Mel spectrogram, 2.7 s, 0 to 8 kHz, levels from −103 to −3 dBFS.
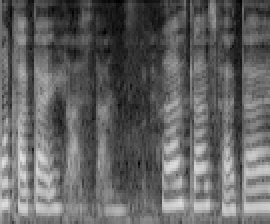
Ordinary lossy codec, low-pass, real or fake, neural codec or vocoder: none; none; fake; codec, 16 kHz, 4 kbps, FunCodec, trained on LibriTTS, 50 frames a second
